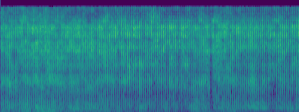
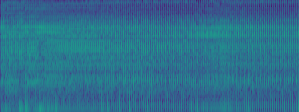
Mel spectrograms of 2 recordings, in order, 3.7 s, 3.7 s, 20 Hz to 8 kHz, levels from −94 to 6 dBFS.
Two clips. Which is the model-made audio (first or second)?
first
